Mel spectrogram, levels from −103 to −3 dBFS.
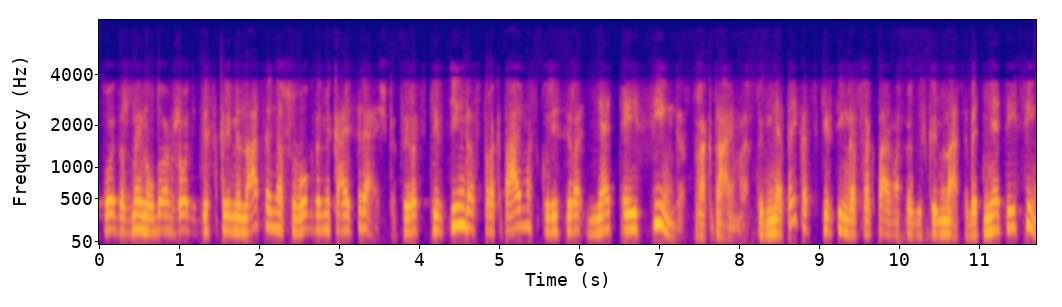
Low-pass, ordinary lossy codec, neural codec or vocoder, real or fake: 7.2 kHz; AAC, 32 kbps; none; real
